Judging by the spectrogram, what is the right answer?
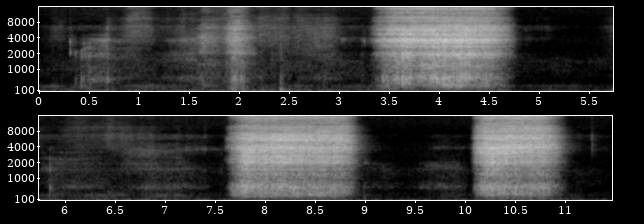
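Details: Person who is sick with a sore throat, sneezing from toasting chili peppers while trying to stifle: three loud, long sneezes with quiet sniffing and breathing between; irritant-triggered sneezing, partly held back.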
